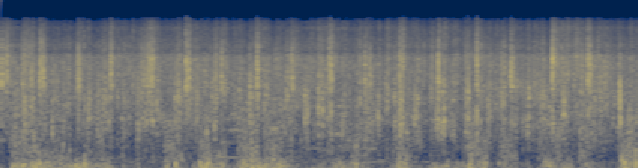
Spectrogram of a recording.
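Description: Hooves of a ridden horse striking a gravel trail at a brisk pace: a steady run of low thuds with sharp crunching clicks of gravel.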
